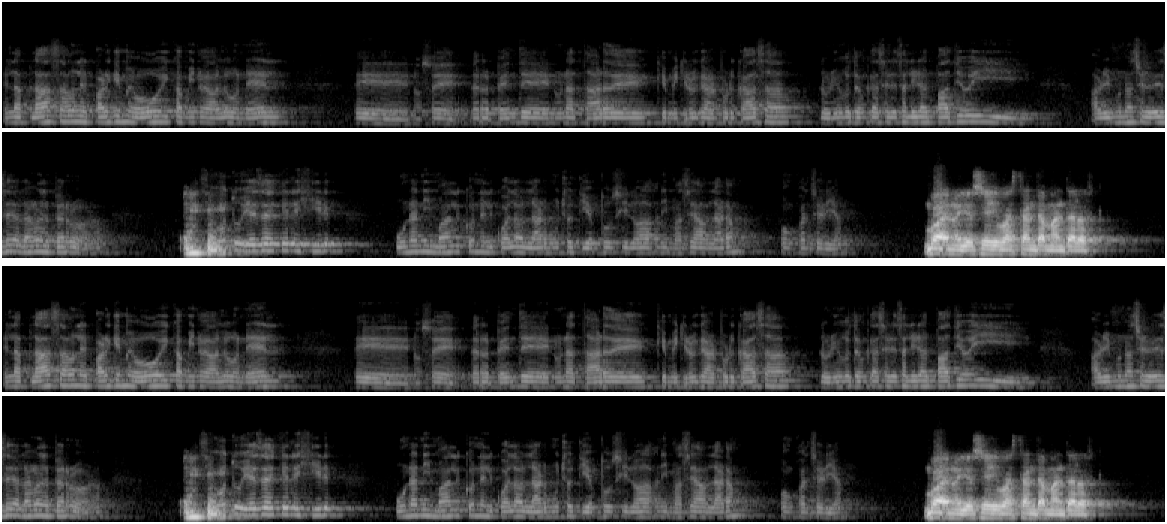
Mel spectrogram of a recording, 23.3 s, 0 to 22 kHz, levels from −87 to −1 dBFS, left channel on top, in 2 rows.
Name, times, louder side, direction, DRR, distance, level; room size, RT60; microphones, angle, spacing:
voice 1, 0.0-2.8 3.5-7.9 8.2-10.3 10.9-12.6 13.6-14.9 15.6-19.0 19.4-20.0, right 1 dB, 20° right, 8 dB, 1.1 m, -42 dB
voice 2, 13.4-13.8 20.8-22.6, left 1 dB, 5° left, 14 dB, 0.4 m, -22 dB
24.5 x 12.5 x 3.8 m, 0.94 s
head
